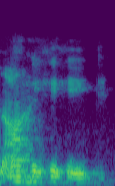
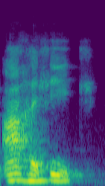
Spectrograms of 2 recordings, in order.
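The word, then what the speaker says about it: Ajijic: If you'd like to look it up, it's in Aihik. I just say I just put an extra syllable in there. Sorry, my friends. I put an extra. It's in Aahik, Mexico.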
